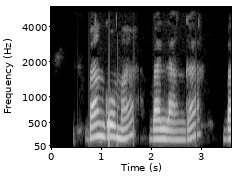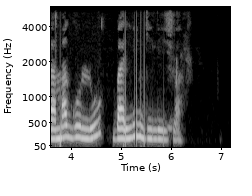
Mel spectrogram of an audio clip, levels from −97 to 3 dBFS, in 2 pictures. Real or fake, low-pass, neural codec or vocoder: real; 5.4 kHz; none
